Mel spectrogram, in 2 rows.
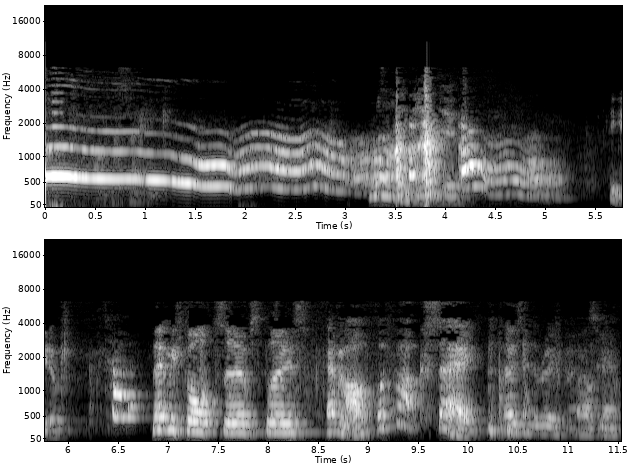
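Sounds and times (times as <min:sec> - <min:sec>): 
long mournful beastly howl: 0:00.0 - 0:05.2
speech: 0:05.6 - 0:11.5.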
